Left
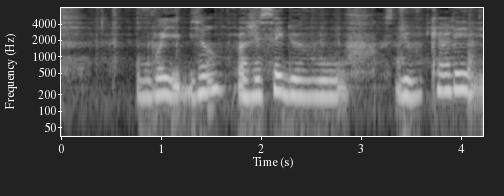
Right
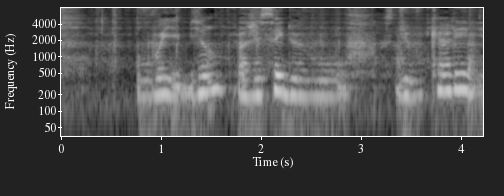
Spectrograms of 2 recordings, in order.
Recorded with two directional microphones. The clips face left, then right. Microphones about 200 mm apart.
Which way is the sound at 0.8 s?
40° left (ahead or behind).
